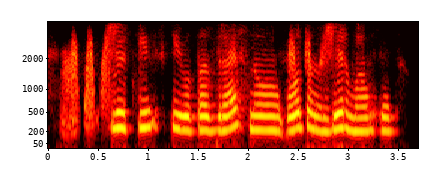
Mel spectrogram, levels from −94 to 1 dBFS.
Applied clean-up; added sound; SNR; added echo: neural mask model Resemble Enhance denoiser.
